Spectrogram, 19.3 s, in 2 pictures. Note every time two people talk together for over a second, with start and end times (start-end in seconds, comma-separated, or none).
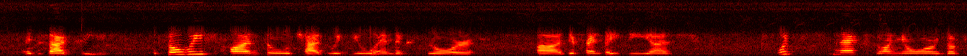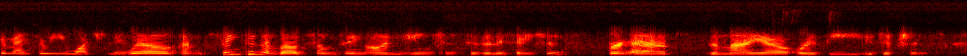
none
